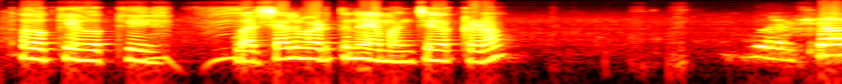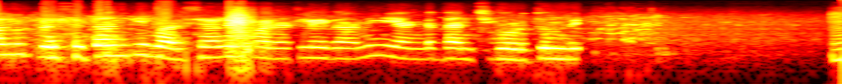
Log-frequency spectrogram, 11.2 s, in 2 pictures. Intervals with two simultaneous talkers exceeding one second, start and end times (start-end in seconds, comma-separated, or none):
none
